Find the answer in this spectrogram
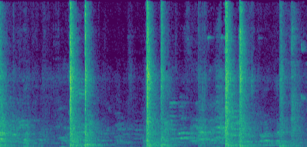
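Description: Gloved punches smacking into focus mitts, thrown as quick double strikes about a third of a second apart: three pairs about a second and a half apart, then a single strike near the end.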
